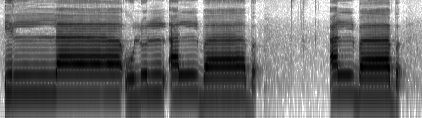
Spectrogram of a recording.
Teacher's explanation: ba berada di akhir kalimat dibaca ee dipantulkan dengan jelas dan keras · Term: qalqalah kubra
